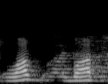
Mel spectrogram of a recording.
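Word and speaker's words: وَالضُّحَىٰ: ওয়াদ, ওয়াও দদ পেশ, ওয়াদ দদ পেশ দো, ওয়াদ দো, হা খারা যাবার হা। হা ইয়া খারা যাবার বলবেন না, কারণ ইয়ার উপর সাকিন নেই। ইয়ার উপর সাকিন হলে ওয়াদ দো হাই হতো।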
